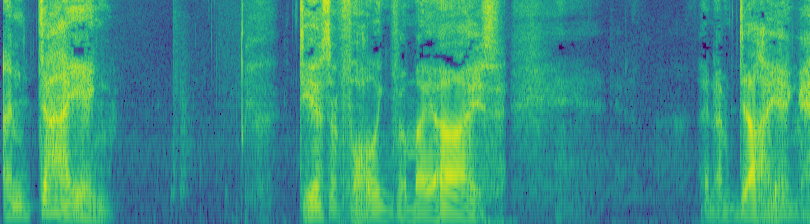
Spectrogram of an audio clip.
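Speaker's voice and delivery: slow, choked voice after coughing; choking. Real, not acted. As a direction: speak slowly, still choking on coffee. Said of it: "I've swallowed coffee".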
